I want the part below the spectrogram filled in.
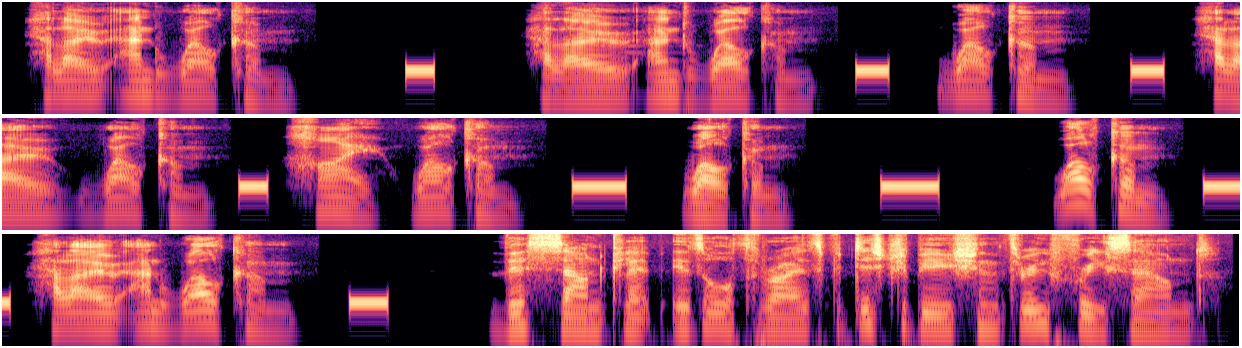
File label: British hello welcome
